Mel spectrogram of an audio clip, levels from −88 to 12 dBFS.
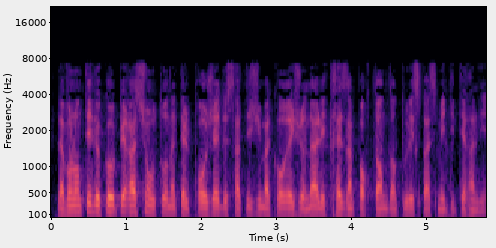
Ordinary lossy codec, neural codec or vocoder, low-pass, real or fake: none; none; 7.2 kHz; real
